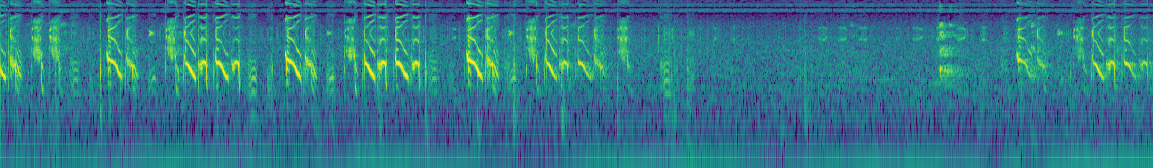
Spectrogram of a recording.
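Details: Bengalese finch song made of regular bursts of quick, slurred, falling notes about every second, fading into a quieter interval before the chattering phrases return.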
